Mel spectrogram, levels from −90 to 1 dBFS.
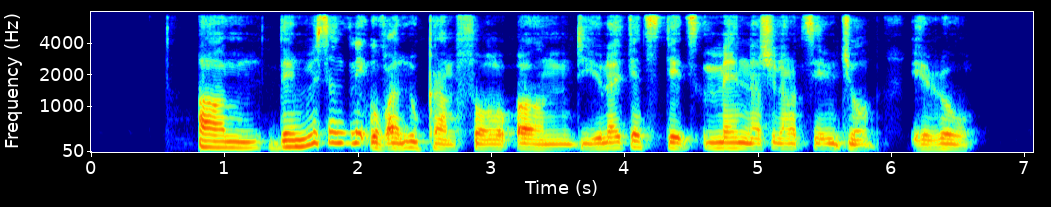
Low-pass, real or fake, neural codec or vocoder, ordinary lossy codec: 7.2 kHz; fake; codec, 24 kHz, 1 kbps, SNAC; none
